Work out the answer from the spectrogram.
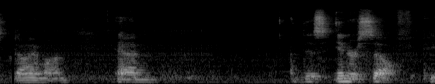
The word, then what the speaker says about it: daimon: with your inner diamond the diamond d-a-i-m-o-n although it is spelled a little differently in different places it's also pronounced differently in different places pronounced daemon by some people but typically it's it's diamond and this inner self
